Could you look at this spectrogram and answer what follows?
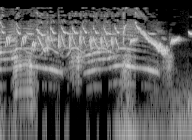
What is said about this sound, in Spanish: Se sentó en un banco del parque. No podía oír nada más que los pájaros.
